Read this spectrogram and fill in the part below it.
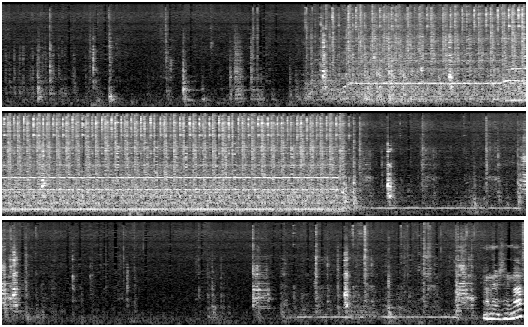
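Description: A sewing machine chain-stitches quilt pieces for a picnic quilt, running steadily for about seven seconds at a moderate level. Two shorter bursts of stitching follow, and a voice talks in the quiet stretches around them.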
